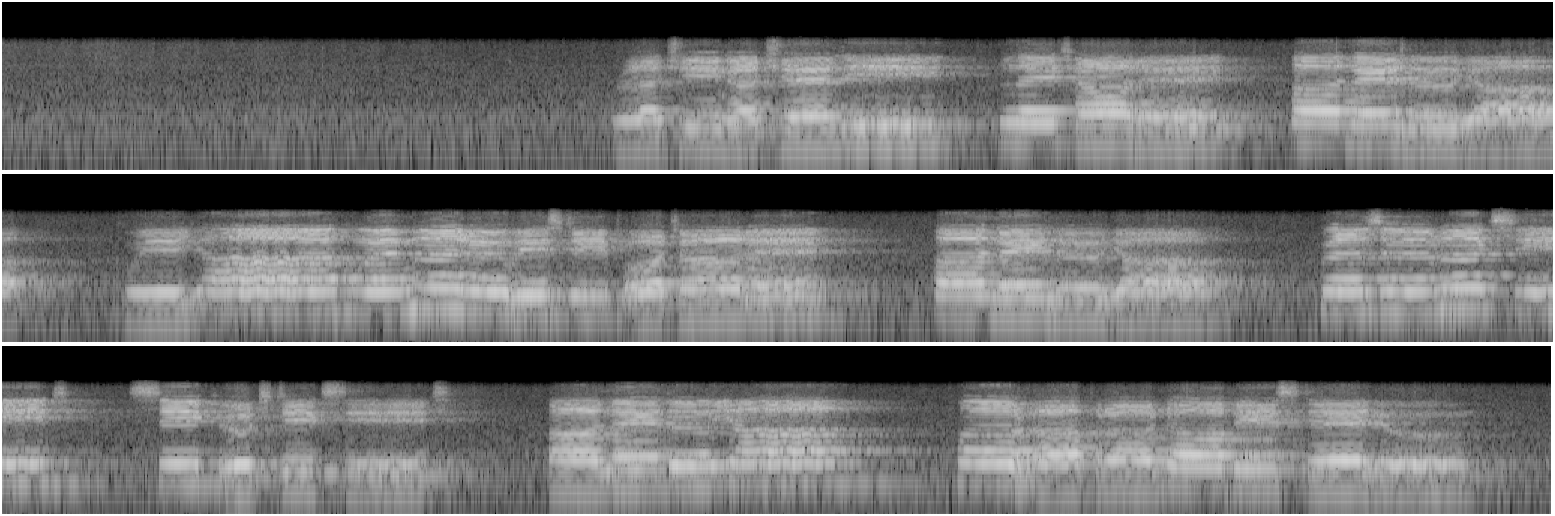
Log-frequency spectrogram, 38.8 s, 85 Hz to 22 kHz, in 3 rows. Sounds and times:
Mantra: 5.1 - 29.8, 30.4 - 38.5.

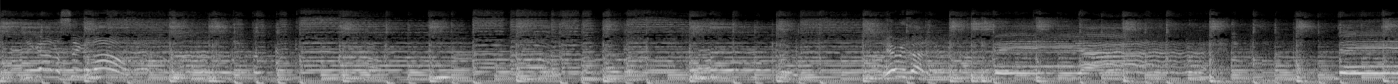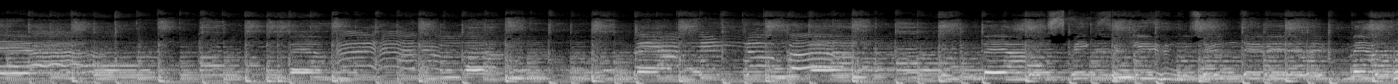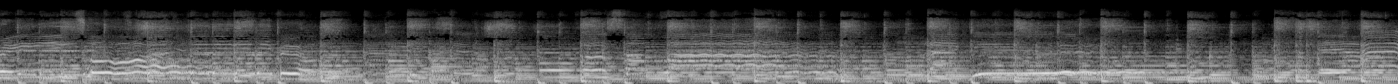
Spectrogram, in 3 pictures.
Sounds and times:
Pop music: 0.0 - 41.9
Rhythm and blues: 0.0 - 41.9.

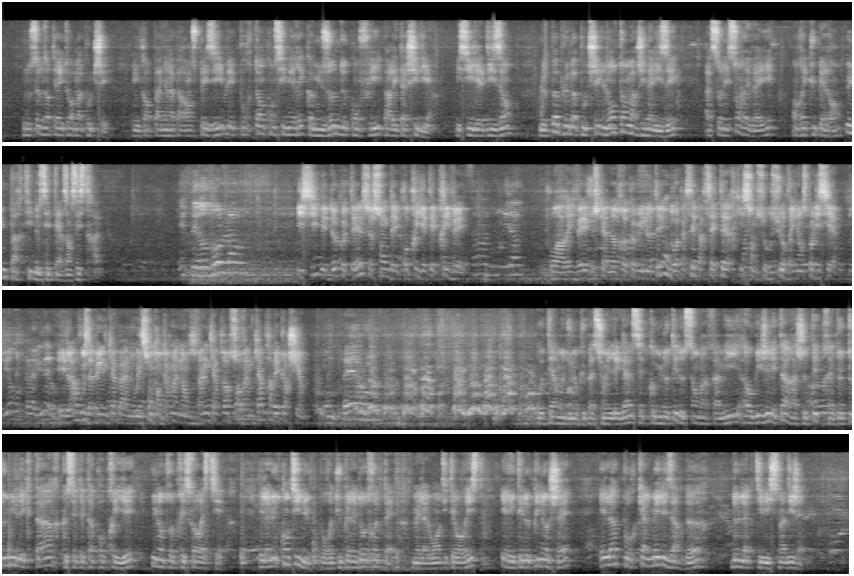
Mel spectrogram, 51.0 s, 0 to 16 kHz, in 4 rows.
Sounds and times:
Speech: 0.3 - 16.6, 17.2 - 31.4, 33.4 - 50.9.

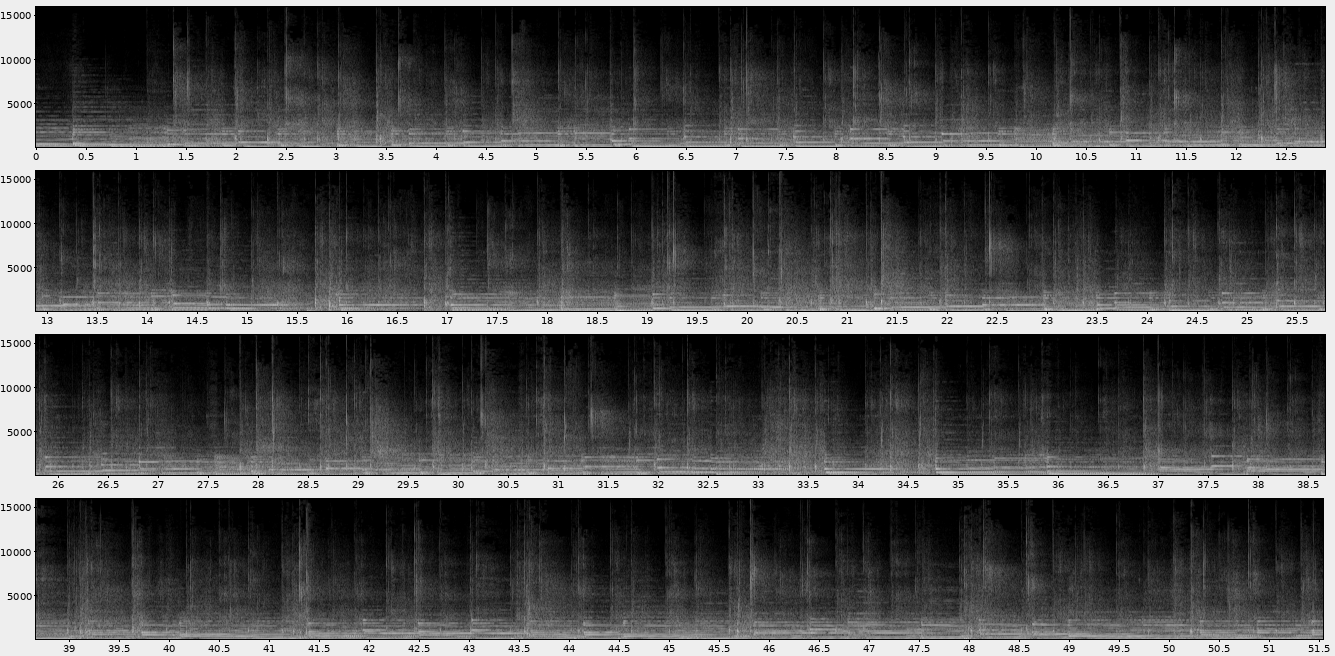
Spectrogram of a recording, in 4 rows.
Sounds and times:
Music: 0.0 - 51.5.

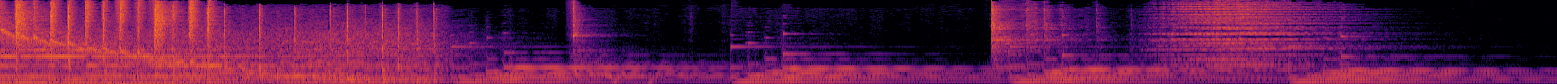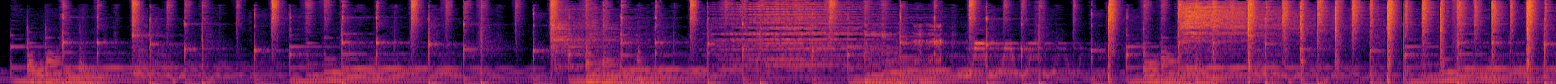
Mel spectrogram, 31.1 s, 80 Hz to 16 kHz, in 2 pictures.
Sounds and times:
Vibraphone: 0.0 - 14.8, 15.7 - 31.1.

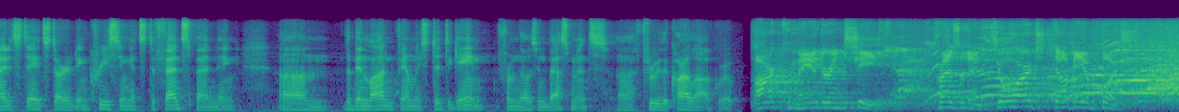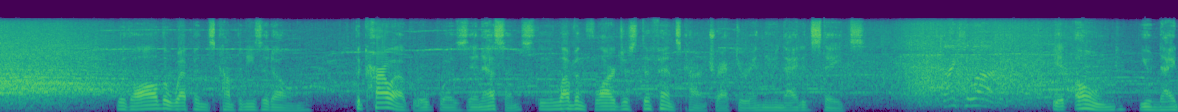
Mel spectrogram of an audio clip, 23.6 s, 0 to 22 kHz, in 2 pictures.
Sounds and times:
Male speech, man speaking: 0.0 - 11.4, 13.0 - 20.4, 22.3 - 23.5.

